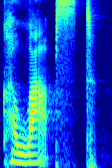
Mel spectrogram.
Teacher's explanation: the Ed is pronounced as a soft T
